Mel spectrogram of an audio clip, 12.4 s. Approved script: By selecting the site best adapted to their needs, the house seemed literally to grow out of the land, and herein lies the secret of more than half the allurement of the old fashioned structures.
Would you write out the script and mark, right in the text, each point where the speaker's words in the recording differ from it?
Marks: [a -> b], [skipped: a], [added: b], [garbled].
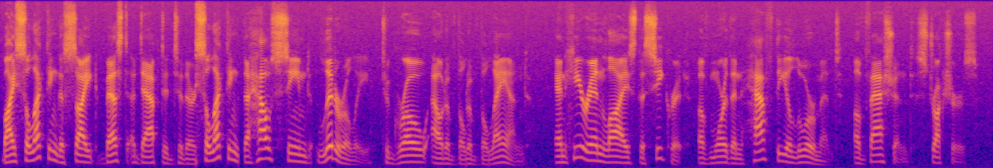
By selecting the site best adapted to their [needs, -> selecting] the house seemed literally to grow out of the [added: of the] land, and herein lies the secret of more than half the allurement of [skipped: the old] fashioned structures.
